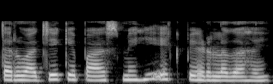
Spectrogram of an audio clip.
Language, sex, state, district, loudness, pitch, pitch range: Hindi, female, Uttar Pradesh, Lucknow, -15 LUFS, 200 Hz, 190-220 Hz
